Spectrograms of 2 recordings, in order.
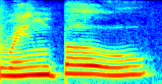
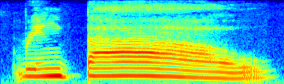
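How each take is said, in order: First: The last syllable ends with an 'oh' sound. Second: The last syllable ends with an 'ow' sound. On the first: The speaker calls it right. "this is rainbow" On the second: The speaker calls it wrong. "not rainbow. Ow is the pain sound"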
